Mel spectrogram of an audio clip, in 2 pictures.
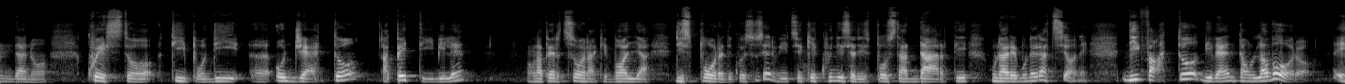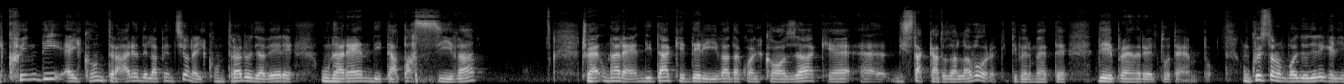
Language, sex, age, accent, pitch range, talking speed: Italian, male, 30-49, native, 135-160 Hz, 165 wpm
